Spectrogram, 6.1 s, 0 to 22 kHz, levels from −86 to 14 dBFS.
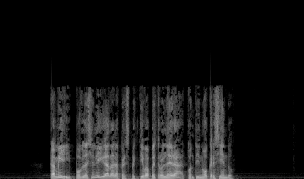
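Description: It's a speech clip with a rough, grainy texture all the way through: hiss sits between the harmonics and the top end sounds thin and a bit synthetic, pointing to low-delay AAC compression, likely AAC-ELD at a low bitrate of around 32 kbps, where short frames can't resolve pitch detail well. There's also AAC frame loss with muting, twice: a soft dropout from 1.29 to 1.32 s, just before "población ligada a la", and another from 3.81 to 3.84 s, right after "a la perspectiva petrolera". Each fades out and back in, which fits a single zeroed frame of about 20 ms smoothed by the overlapping windows.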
